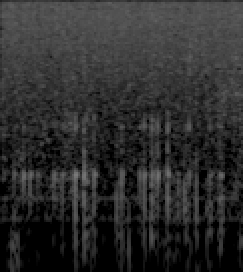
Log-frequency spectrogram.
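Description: Near silence: faint room tone with a few soft, irregular low ticks.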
